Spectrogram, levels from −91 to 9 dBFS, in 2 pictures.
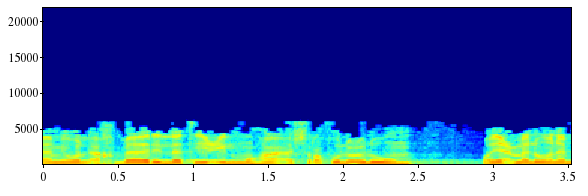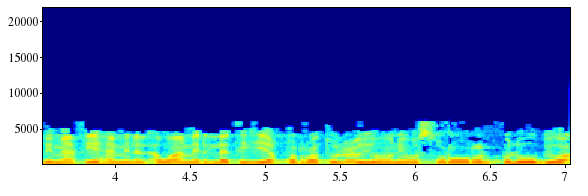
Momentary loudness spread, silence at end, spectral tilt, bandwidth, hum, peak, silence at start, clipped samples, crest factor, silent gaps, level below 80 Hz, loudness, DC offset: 4 LU; 0 s; -6.5 dB/octave; 6.4 kHz; none; -4 dBFS; 0 s; under 0.1%; 16 dB; none; -56 dBFS; -19 LUFS; under 0.1%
